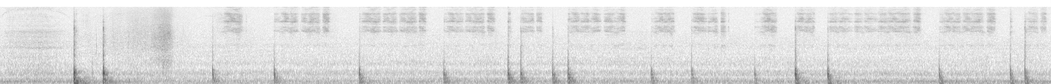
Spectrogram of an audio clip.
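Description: A pen taps and knocks against a hard board while writing.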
